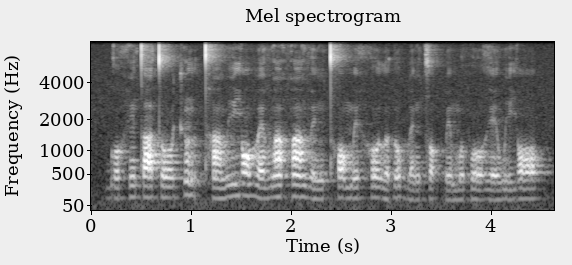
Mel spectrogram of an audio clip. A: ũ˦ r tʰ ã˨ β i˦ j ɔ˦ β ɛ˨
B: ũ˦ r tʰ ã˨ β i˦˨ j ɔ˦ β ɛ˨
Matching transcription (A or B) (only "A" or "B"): A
